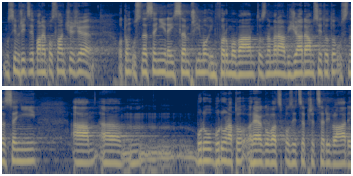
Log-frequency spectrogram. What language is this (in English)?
Czech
